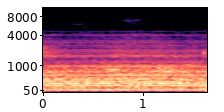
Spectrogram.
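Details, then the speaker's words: New Whirlpool refrigerator with a broken track: steady loud low hum with a faint buzzing edge that stops when a hand is placed on it or the door is opened; vibration noise. "the track is broken and it's making a loud sound well my hand on it it stomps and you hear this loud noise"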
